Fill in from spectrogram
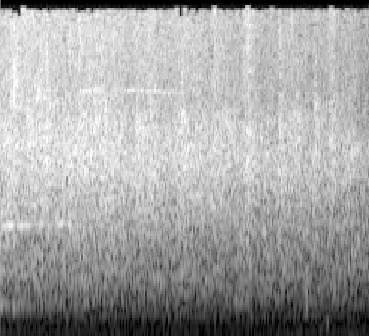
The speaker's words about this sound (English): Clap your hands for the Lord and stand to your feet. Oh, give the Lord a wonderful clap offering. Give the Lord a wonderful, wonderful, wonderful, wonderful.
